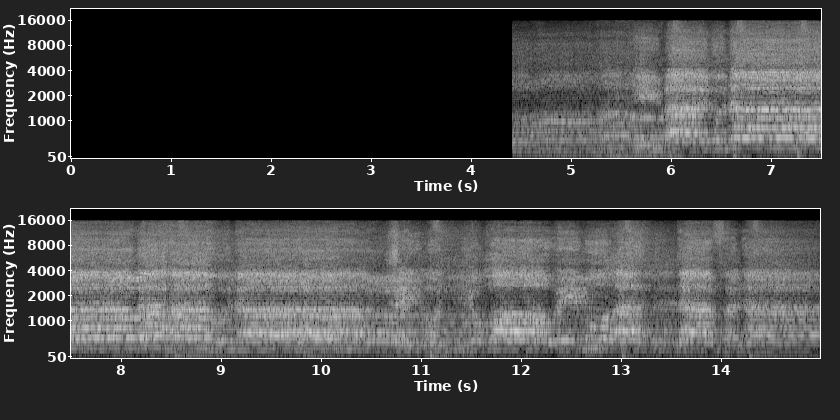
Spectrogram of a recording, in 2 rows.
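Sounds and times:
chanted vocal music: 0:04.4 - 0:14.9.

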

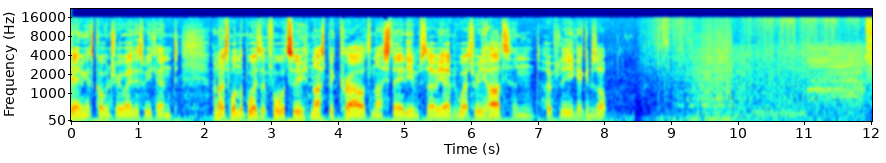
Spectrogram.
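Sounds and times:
electronic logo sting: 0:08.5 - 0:12.0.

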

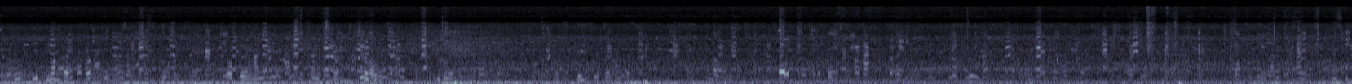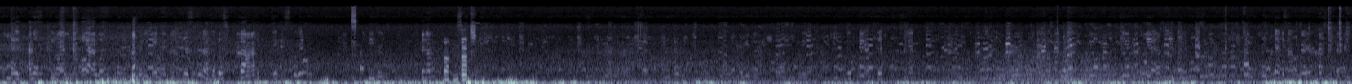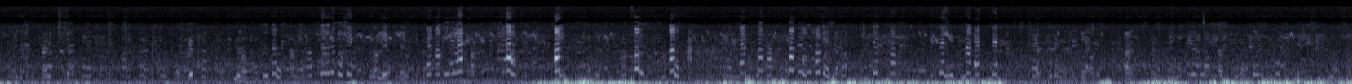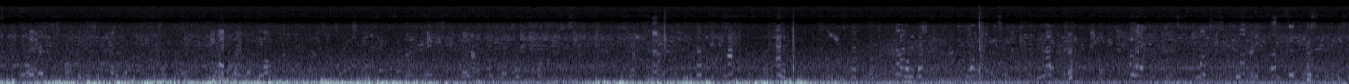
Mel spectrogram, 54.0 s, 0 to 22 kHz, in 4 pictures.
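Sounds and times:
gulls squawking: 0:00.0 - 0:54.0
wind rumble on microphone: 0:11.3 - 0:28.9, 0:32.1 - 0:54.0
faint bird calls: 0:18.2 - 0:54.0
low rumble: 0:22.7 - 0:26.7.

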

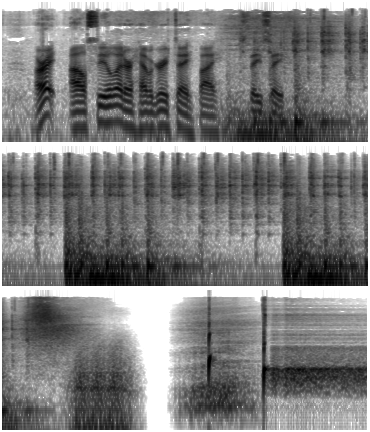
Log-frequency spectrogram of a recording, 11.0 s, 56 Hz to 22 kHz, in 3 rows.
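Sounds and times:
drum and whoosh sting: 0:02.2 - 0:05.8.

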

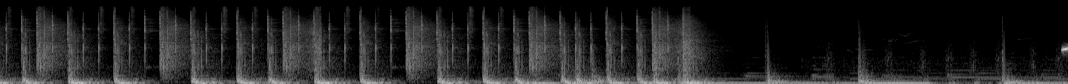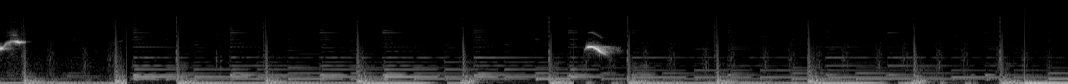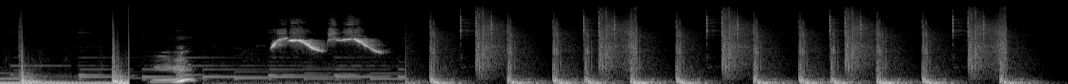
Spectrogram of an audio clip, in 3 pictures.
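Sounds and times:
music with drum hits: 0:00.0 - 0:08.0, 0:12.4 - 0:14.7, 0:15.3 - 0:15.6, 0:16.2 - 0:20.1, 0:20.7 - 0:22.7, 0:25.4 - 0:31.9
rising wavering whistle: 0:10.6 - 0:11.0, 0:16.6 - 0:16.9, 0:24.0 - 0:25.3.

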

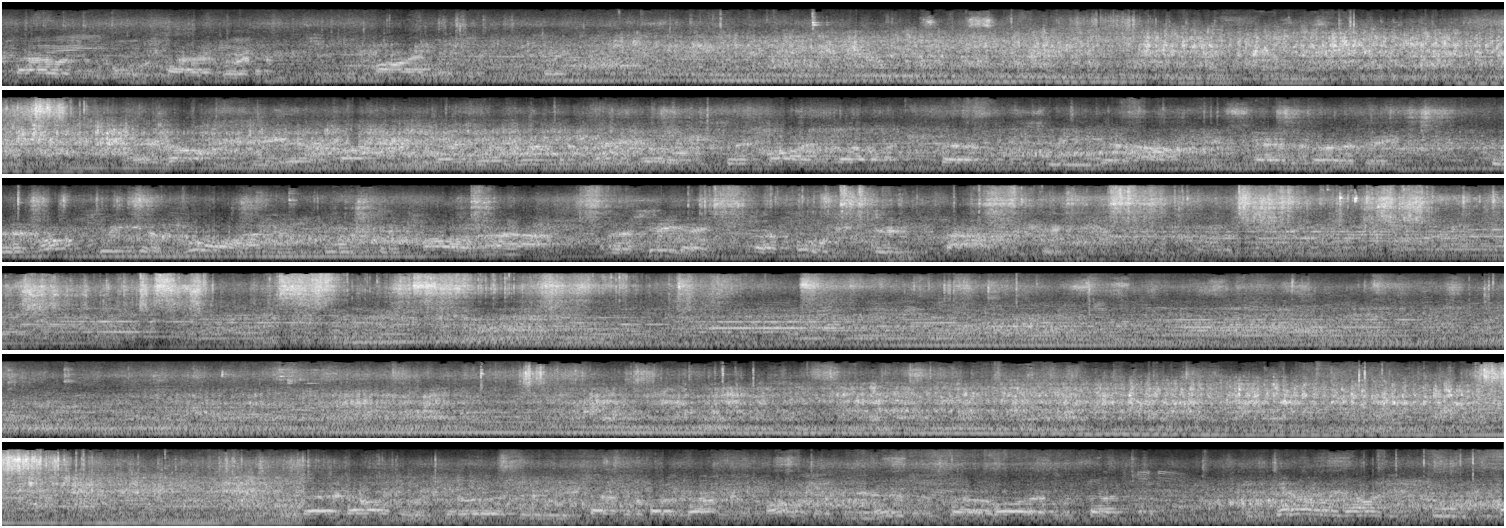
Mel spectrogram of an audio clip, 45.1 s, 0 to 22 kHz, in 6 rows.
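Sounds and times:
aircraft engine drone: 0:00.0 - 0:45.0
propeller plane flying overhead: 0:00.0 - 0:45.0.

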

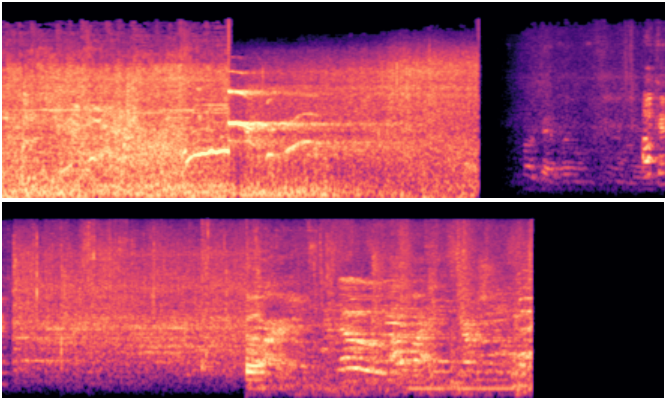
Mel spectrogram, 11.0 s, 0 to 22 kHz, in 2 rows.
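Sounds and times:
roller coaster train rumbling: 0:00.0 - 0:03.0.

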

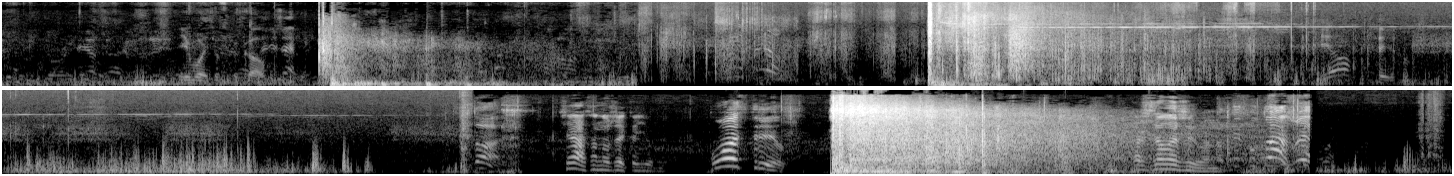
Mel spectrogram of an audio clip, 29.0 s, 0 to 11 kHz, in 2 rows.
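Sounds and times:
grenade launcher blasts with echo: 0:03.2 - 0:04.9, 0:09.3 - 0:12.1, 0:22.8 - 0:26.0
thin high tone: 0:09.9 - 0:18.5.

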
